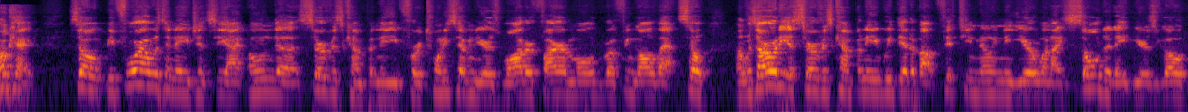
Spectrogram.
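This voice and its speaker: At a fairly quick pace, a man talks in an animated tone at a fairly high pitch with ordinary pitch variation. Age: 60s. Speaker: digital marketing agency owner. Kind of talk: interview.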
